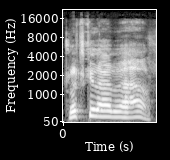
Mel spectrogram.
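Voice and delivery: put-on high, fast girly voice; movie character voice. Quoting a Boogie Nights bedroom scene, high girly voice. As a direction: lightly play a coked-up girl from the film. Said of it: "And she goes".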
